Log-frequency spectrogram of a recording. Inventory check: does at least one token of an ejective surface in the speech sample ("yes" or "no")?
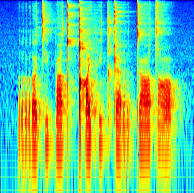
yes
